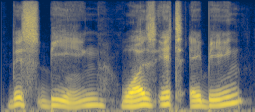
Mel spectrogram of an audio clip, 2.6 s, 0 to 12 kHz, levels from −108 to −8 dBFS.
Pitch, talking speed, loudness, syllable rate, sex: 135 Hz, 115 wpm, -18 LUFS, 2.7 syllables/s, male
